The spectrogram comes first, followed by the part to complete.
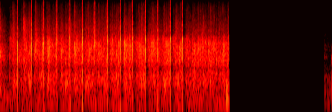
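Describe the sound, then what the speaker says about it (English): Audience applause fills a school board of trustees meeting room, a steady dense patter of many hands with sharp individual claps standing out, lasting several seconds before cutting off abruptly into silence. "We're going to give you a round of applause"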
